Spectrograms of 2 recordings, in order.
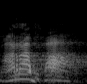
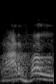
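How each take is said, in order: First: The word has three syllables and ends in 't'. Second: The word is short and ends without a 't'. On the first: The speaker calls it right. "আরাফাত এর কথাটা শুদ্ধ করে বলি" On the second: The speaker calls it wrong. "আরফা নয়"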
